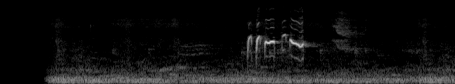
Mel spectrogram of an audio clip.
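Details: Sooty-headed bulbul, song used to provoke other birds: one short phrase of clear whistled notes and a descending slurred whistle, set against a steady low hum.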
